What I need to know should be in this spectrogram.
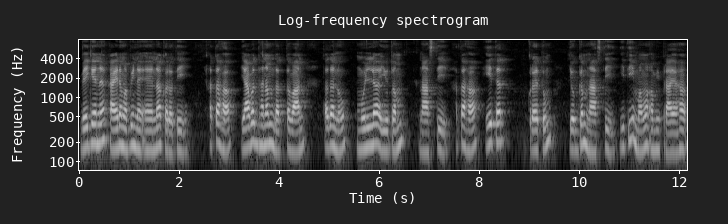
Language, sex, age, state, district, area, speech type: Sanskrit, male, 18-30, Assam, Nagaon, rural, spontaneous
